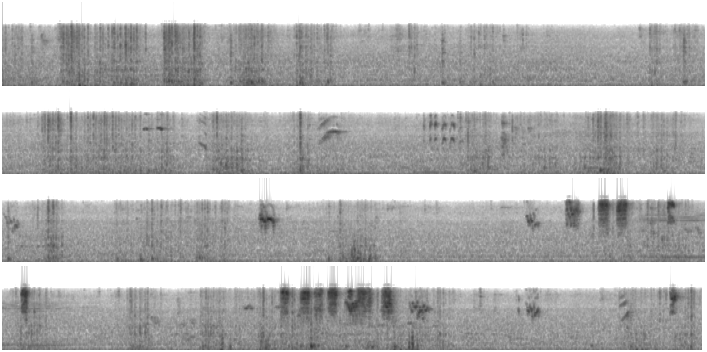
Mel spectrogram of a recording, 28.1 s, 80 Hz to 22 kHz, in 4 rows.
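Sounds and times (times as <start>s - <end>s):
budgerigars chirping: 10.2s - 10.5s, 11.2s - 12.4s, 16.6s - 16.9s, 19.3s - 21.6s, 22.6s - 25.4s, 26.2s - 26.6s, 27.2s - 28.0s.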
